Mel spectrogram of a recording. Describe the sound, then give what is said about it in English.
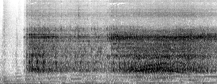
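A tinny, buzzing Dodge Viper engine sound played from a small gadget kicks in abruptly, idles roughly, then revs up louder and brighter partway through, rumbling on steadily with no talking. “That sounds like a Viper. It is a Viper.”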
